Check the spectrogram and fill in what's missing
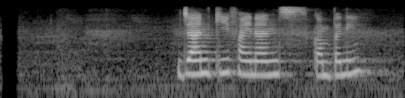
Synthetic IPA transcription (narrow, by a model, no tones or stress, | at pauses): d͡zankipʰajnanskʌmpəni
